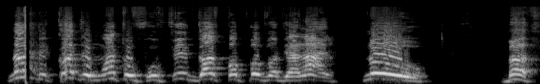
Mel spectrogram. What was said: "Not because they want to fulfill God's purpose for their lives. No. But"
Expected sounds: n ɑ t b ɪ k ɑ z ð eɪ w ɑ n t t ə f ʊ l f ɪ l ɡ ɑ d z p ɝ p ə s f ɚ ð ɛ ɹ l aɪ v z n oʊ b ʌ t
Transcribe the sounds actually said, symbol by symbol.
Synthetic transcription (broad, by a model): n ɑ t b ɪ k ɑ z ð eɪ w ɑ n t t ə f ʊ l f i l ɡ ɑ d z p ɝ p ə f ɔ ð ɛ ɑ l aɪ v n oʊ b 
